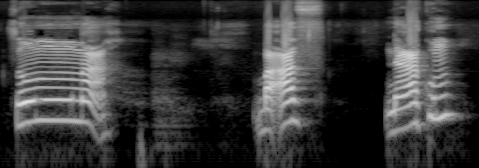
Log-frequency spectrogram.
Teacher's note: نون کھڑی زبر ہے، ایک حرکت کے برابر لمبا کریں گے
